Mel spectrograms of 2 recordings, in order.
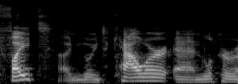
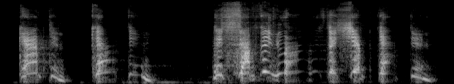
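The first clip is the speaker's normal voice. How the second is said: squeaky, very high, loud goblin shout; 6 dB louder than usual. Player's character calls to the captain across the battlefield: yelling in a grot voice. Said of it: "I try yelling at him from across".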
